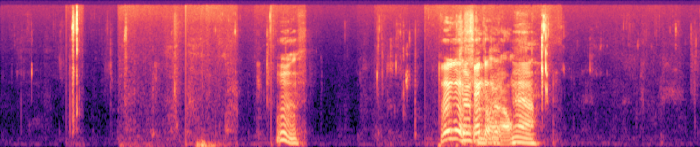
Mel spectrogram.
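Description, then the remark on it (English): Someone chews a mouthful of spicy chicken, with a sharp bite followed by a stretch of moist, crunchy chewing. A voice then gives a drawn-out, appreciative hum. “Okay, the chickens are really good.”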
